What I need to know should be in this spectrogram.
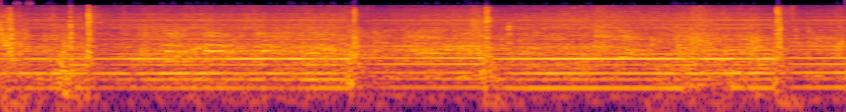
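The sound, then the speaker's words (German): A printer runs a job with a steady mechanical whine and hum, broken by regular clunks and brief pauses roughly every second and a half. “Drucken.”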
